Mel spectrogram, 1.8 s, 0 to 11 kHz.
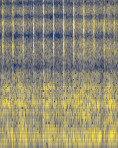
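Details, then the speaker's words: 1993 GMC 3500 6.5 turbo diesel, mechanical pump, cold: uneven idle with regular sharp clatter about six times a second and a lumpy, wavering drone, heavy white smoke, needs throttle to stay running; clears somewhat warm; cause undetermined. "Barely runs, idles, rough, smokes like crazy."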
